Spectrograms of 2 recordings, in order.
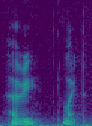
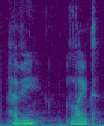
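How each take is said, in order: No difference in how they are said.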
